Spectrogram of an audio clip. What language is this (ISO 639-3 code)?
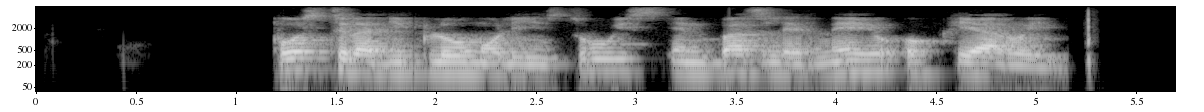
epo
